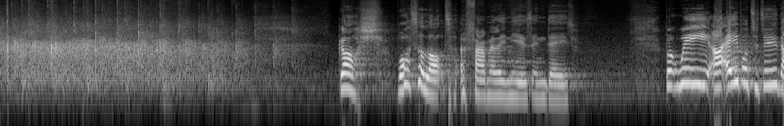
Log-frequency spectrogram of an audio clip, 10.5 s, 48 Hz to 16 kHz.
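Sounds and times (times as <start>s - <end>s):
congregation clapping in a round of applause: 0.0s - 4.4s
speech: 4.5s - 7.8s, 8.9s - 10.4s.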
